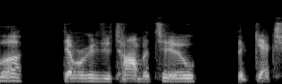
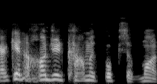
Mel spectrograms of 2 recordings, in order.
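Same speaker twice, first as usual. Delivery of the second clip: put-on thick New York accent, male, higher; 4 semitones higher than usual. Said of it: "the most New York ac-".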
